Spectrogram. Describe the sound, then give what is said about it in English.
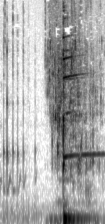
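A brief pour of liquid into a glass while mixing a cocktail, starting with a few soft taps and then a sudden splashy gush with a faint ringing tone as it settles, with no talking. “If you have anything you'd like to drink with us while we talk about this day drink versus night drink, go ahead and make that now, because we'll be right back.”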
